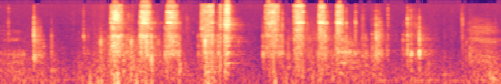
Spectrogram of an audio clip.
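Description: Close clicking of Allen wrenches and a ratcheting tool while removing the hand guards from a motocross bike, in quick irregular bursts of sharp metallic ticks.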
